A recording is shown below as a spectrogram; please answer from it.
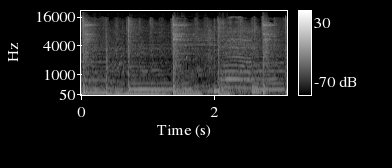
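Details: Only plucked guitar music is heard, with low sustained notes and strummed chords, and no animal voices.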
